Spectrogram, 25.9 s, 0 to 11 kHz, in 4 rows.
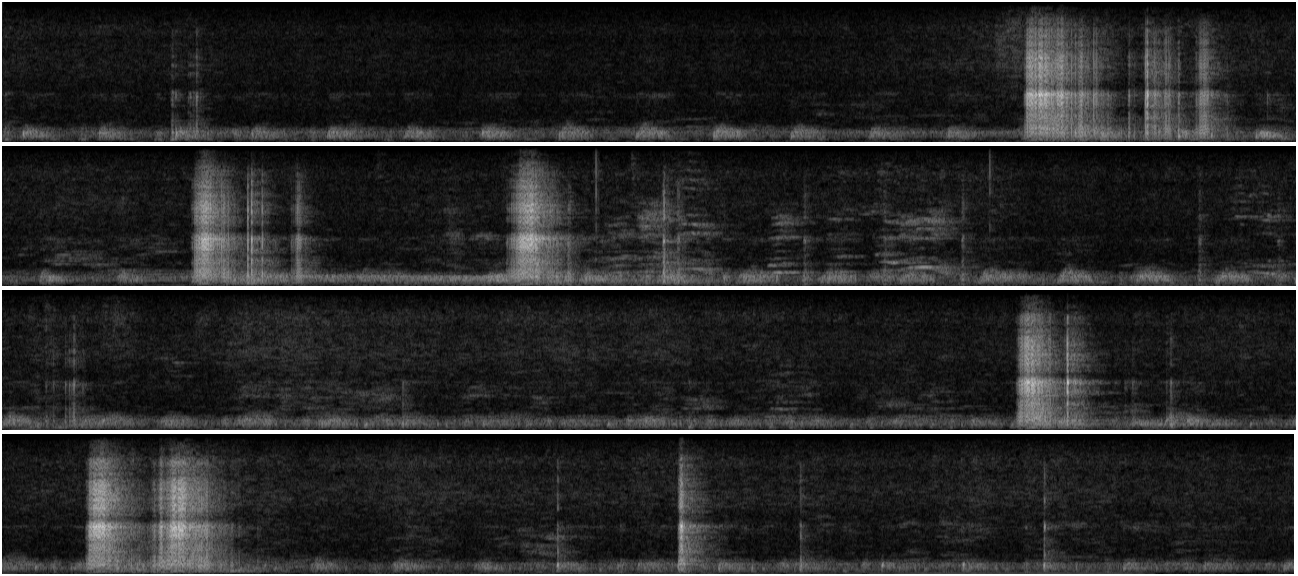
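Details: Fetal heartbeat on a home fetal Doppler: rapid rhythmic whooshing pulses at about 150 a minute.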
